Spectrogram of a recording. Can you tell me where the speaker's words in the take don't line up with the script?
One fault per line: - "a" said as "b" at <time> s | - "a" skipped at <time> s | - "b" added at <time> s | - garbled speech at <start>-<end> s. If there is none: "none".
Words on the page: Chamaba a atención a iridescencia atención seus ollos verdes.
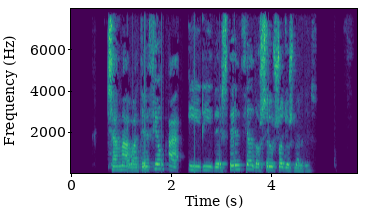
- "atención" said as "dos" at 3.7 s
